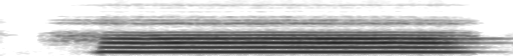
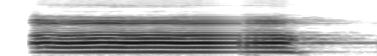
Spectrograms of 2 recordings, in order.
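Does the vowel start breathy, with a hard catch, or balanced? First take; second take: breathy; hard catch. First: The vowel starts with breathy air before voicing. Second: The vowel starts with a hard glottal catch.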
